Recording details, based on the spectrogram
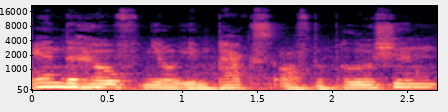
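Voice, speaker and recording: Speaking in a Vietnamese accent at a moderate pace, a man uses lively intonation amid audible room echo. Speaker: English learner. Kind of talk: speaking exam practice. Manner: halting, many fillers.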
